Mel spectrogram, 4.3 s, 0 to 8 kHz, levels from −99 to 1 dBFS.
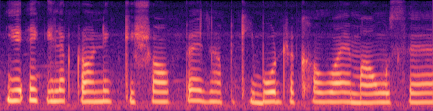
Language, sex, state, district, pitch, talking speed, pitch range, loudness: Hindi, female, Bihar, Katihar, 260 Hz, 195 wpm, 250-275 Hz, -16 LUFS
